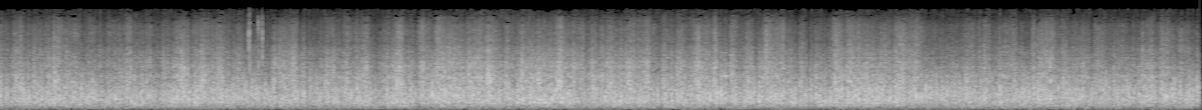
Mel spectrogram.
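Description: Vintage railway carriages behind a steam locomotive, heard from on board as they run along the track: a steady noise of wheels on rails with frequent short, sharp clicks and knocks.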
